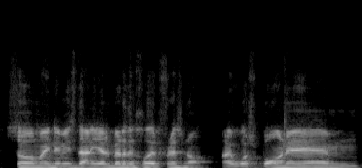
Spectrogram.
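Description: Spanish man with a bright voice on a video call. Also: medium pitch, steady tone, moderate pace. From Spain. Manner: hesitant restarts, repeated words. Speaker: guest expert, sports scientist. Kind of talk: explaining a slide presentation over a video call. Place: small indoor room. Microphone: video call webcam.

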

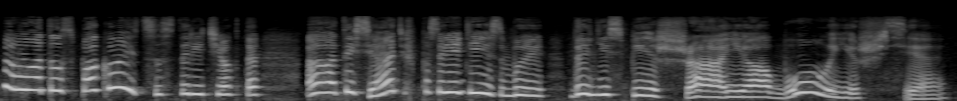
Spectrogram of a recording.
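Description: A woman voicing a kindly, calm old village granny in a folk tale, with soothing, singsong speech. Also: high-pitched, slow, pitched above the performer's own voice.

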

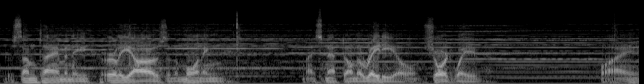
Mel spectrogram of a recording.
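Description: Very deep, haunted husband, old radio. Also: male voice, steady tone. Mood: bleak foreboding. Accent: American. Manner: halting, brooding, intense. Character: haunted, dread-filled husband recounting nameless horrors. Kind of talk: 1940s radio drama acting, first-person narration. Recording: 1940s radio broadcast with loud music.

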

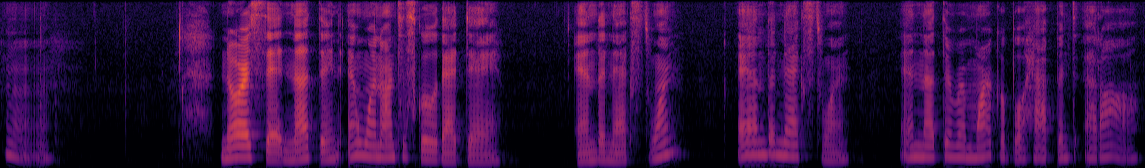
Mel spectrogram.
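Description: A woman's voice: lowish voice, slow pace, creaky, long pauses. A woman teacher reading a picture book aloud expressively to young children, adding encouraging asides addressed straight to them.

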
